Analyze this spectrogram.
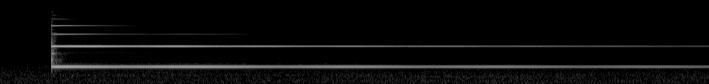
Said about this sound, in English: Pay close attention to the quality of stillness, of silence in the present moment. And I'll ring the bell. Pay close attention to what happens to the silent space when I ring the bell.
